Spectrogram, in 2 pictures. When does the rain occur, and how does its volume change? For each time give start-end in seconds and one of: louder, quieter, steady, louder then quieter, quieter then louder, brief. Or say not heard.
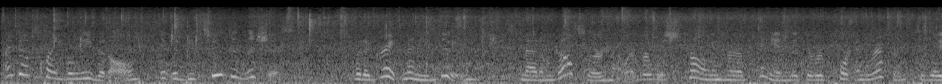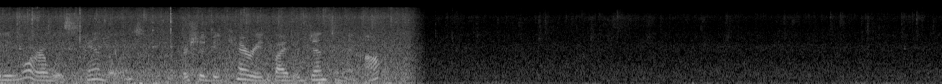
0.0-18.7 quieter.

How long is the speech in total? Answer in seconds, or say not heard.
13 s.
